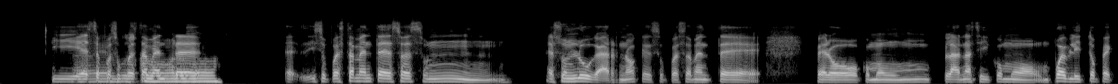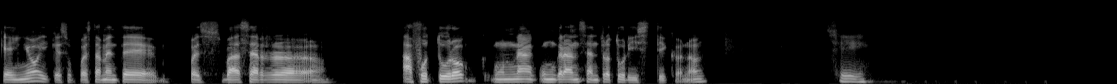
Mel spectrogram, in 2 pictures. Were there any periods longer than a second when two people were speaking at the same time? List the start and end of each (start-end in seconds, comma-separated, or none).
0.7-2.0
